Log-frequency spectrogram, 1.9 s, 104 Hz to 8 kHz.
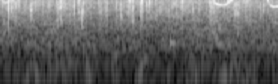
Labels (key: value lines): label: biophony, dolphin
recorder: SoundTrap 500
